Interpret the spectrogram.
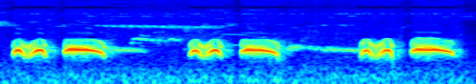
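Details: Spotted dove lure call for catching wild doves: three clear phrases, each a short wavering double note followed by a fuller, drawn-out coo that trails off softly, with a faint high thin whistle in the gaps.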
